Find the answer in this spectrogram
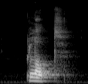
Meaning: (noun) 1. draft 2. stain, spot; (verb) inflection of kladden: 1. first-person singular present indicative 2. second-person singular present indicative 3. imperative
- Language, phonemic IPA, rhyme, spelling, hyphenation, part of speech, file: Dutch, /klɑt/, -ɑt, klad, klad, noun / verb, Nl-klad.ogg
